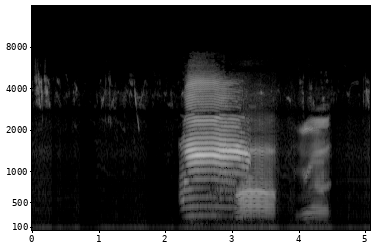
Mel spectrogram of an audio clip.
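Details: Saiga antelope giving a long, strained nasal bleat that drops in pitch toward its end, followed by a shorter, rougher call, with faint high squeaks beforehand.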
